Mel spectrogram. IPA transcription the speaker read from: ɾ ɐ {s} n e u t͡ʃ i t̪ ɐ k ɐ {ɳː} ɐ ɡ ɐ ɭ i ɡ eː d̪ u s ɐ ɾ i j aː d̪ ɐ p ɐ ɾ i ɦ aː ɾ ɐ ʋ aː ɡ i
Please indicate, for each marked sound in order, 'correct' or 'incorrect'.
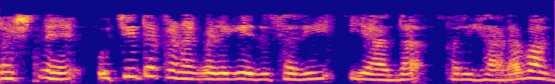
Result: incorrect: ʂ, incorrect: ɳ

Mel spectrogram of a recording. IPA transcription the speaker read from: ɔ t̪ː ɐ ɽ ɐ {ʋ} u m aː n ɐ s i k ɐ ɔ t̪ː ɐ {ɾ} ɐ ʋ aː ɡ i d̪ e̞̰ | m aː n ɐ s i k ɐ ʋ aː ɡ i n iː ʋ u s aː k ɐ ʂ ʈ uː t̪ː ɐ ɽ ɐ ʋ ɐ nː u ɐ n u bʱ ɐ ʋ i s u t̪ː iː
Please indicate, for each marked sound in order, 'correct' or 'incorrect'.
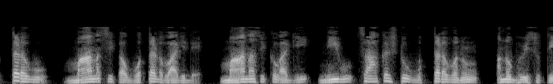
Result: correct, incorrect: ɽ

